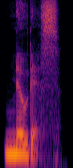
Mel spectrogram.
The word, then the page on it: notice: verb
